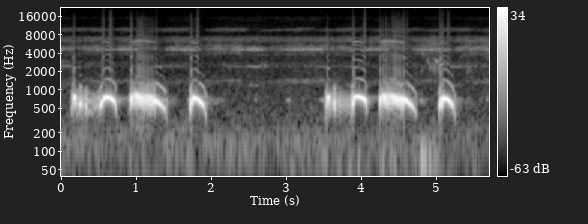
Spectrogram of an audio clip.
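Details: Spotted dove, 'kuk 1' type, from Cilacap, Central Java, Indonesia: a low cooing phrase of a few quick notes, a long rolling coo and a closing short hoot, given twice about three seconds apart, quiet background.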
